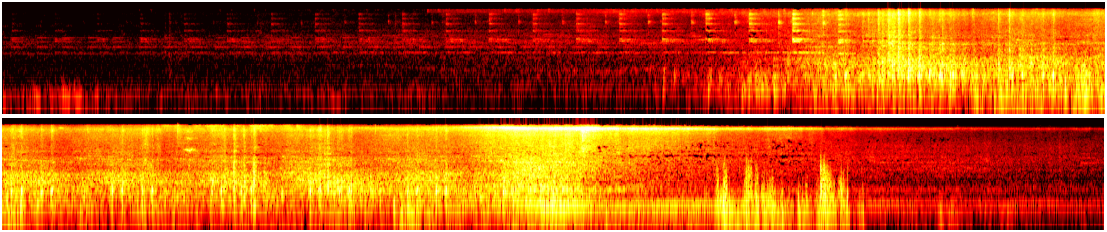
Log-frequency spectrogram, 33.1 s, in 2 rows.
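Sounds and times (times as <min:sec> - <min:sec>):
diesel locomotive passing: 0:00.0 - 0:33.0
train cars rushing past: 0:08.3 - 0:33.0
wheels clacking over rails: 0:11.0 - 0:24.6.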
